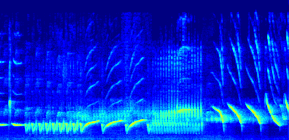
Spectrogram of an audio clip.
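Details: Canary song meant to spur hesitant canaries to sing: dense buzzy trills and rapid chips, swelling upward whistled slurs, a sustained harsh rattling tone, then a string of quick descending sweeping notes.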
